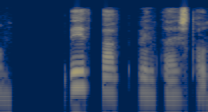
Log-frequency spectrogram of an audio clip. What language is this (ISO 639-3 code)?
isl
